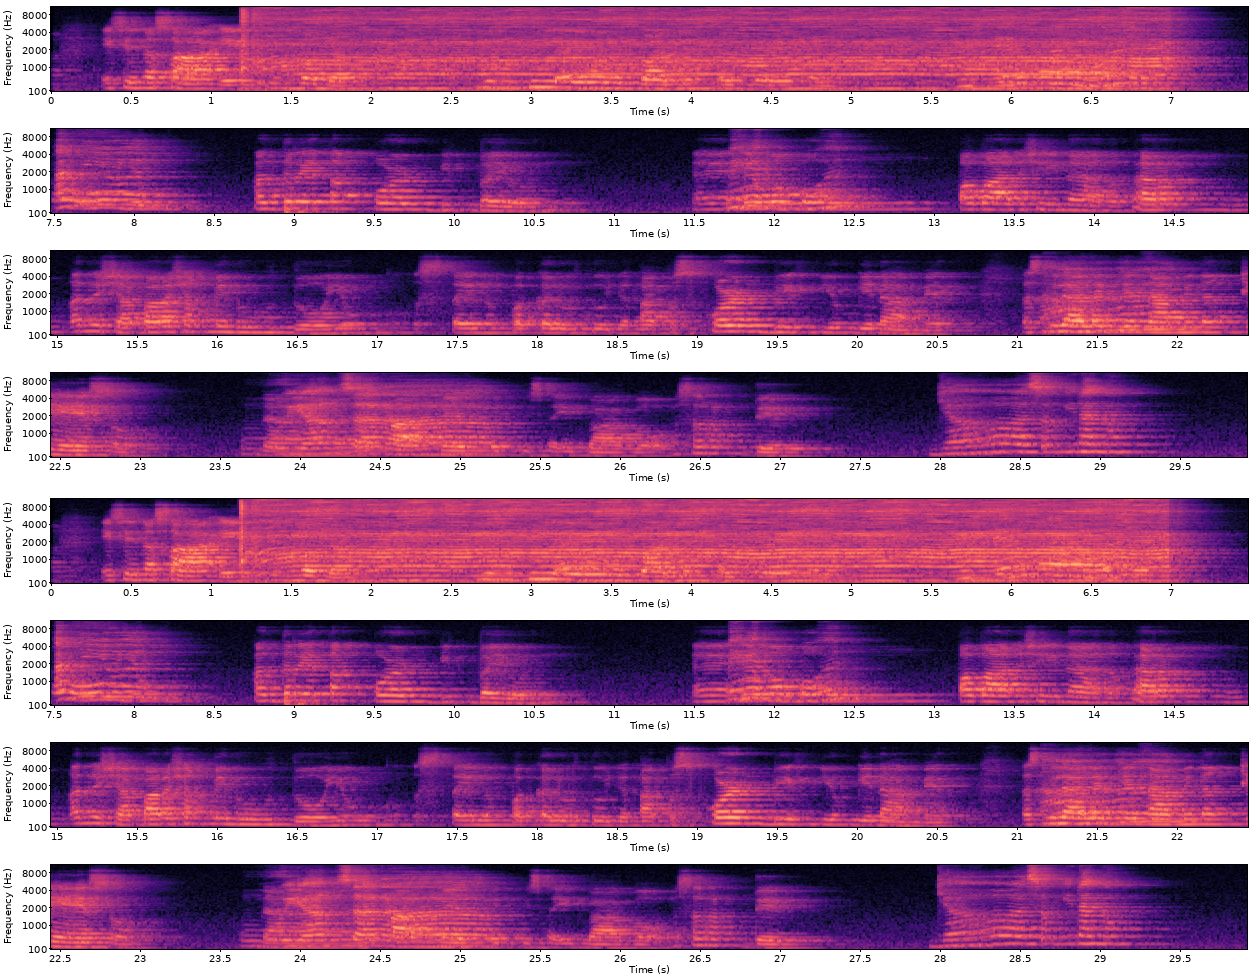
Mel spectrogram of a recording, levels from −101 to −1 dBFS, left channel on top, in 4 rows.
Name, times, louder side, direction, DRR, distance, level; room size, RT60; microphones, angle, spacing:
voice 1, 0.3-6.9 7.5-8.3 8.7-10.7 11.5-20.5 21.0-23.0 23.7-27.1, right 1 dB, 25° right, -1 dB, 3.5 m, -30 dB
sound 1, 1.2-7.0, right 4 dB, 70° right, 2.2 m, -26 dB
voice 2, 5.8-6.9 7.5-8.1 11.7-12.5 21.1-22.1 23.6-25.2 27.9-29.1, right 1 dB, 90° right, -2 dB, 7.2 m, -32 dB
15.0 x 14.5 x 6.6 m, 0.73 s
head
